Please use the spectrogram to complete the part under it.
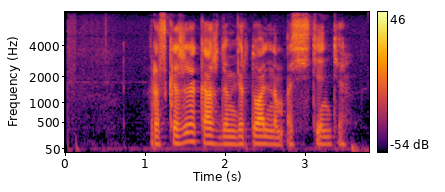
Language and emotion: Russian, neutral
